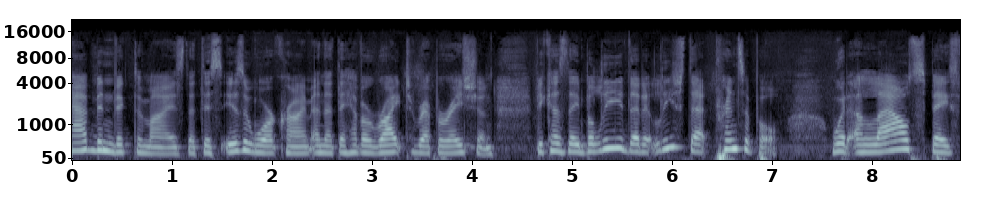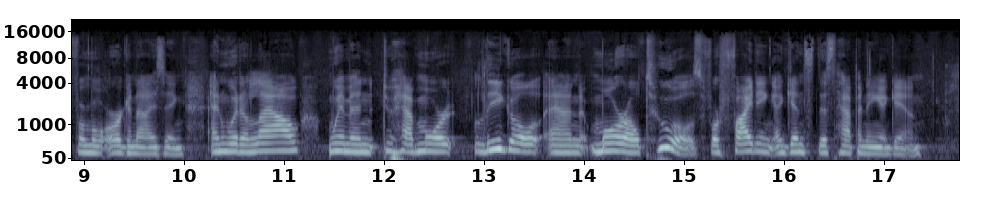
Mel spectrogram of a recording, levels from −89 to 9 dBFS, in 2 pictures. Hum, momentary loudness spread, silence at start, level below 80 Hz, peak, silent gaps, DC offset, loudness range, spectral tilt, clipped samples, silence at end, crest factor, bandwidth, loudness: none; 9 LU; 0 s; -44 dBFS; -10 dBFS; none; under 0.1%; 2 LU; -5 dB/octave; under 0.1%; 0 s; 18 dB; 16.5 kHz; -27 LUFS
